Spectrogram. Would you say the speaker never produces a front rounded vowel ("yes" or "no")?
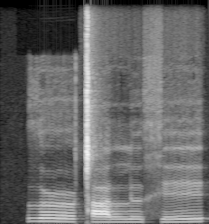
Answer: no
